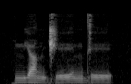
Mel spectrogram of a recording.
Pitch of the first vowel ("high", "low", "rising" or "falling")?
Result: high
